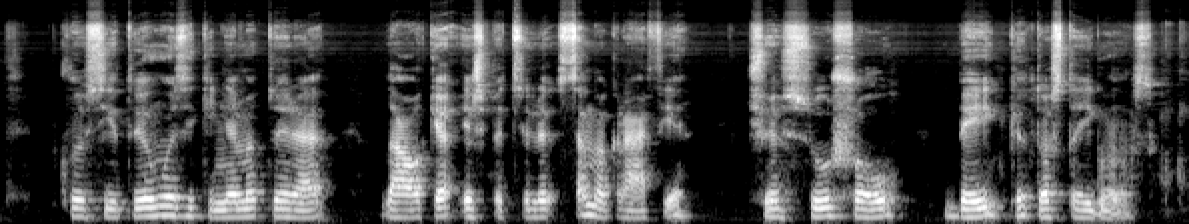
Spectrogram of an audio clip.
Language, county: Lithuanian, Telšiai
